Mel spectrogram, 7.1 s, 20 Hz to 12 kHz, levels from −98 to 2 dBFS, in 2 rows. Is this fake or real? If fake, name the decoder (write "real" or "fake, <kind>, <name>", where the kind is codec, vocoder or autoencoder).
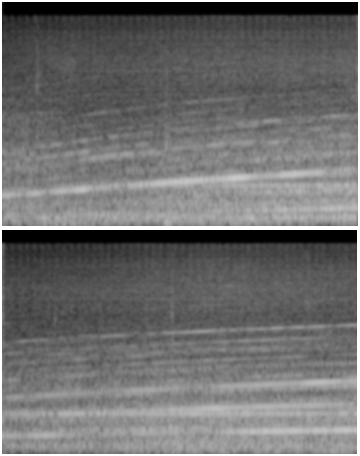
real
